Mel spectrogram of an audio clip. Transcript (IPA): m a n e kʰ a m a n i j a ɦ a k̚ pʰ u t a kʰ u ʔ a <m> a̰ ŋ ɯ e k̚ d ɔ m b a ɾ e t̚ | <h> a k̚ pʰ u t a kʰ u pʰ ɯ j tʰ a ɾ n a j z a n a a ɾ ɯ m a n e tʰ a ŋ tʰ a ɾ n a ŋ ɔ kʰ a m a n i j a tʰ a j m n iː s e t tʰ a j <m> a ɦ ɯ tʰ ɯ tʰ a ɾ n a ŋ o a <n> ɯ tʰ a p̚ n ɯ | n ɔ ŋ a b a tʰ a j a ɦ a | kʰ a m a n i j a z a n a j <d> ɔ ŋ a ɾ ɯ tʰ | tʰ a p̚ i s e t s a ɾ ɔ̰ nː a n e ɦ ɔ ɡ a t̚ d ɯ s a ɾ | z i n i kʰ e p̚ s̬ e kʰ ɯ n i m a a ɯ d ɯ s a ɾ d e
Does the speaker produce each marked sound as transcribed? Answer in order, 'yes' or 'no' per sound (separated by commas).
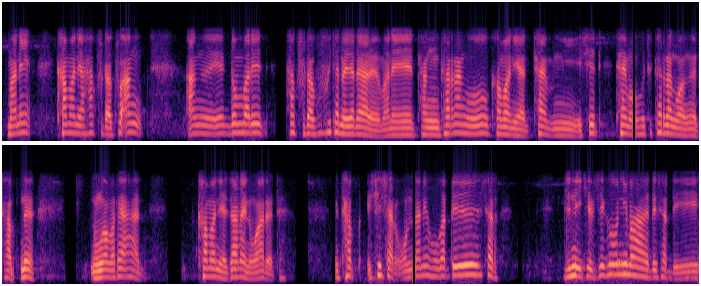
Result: no, yes, yes, no, no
